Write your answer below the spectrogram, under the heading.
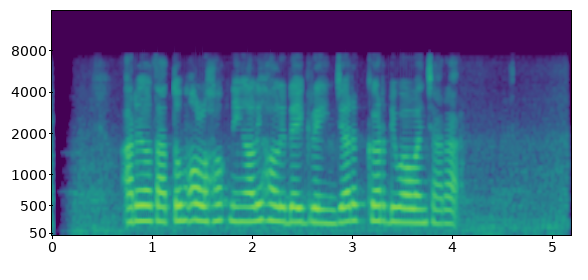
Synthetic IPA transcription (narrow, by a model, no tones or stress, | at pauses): ʔaɾilt̪at̪umɔlɔɦɔk̚niŋaliɦɔlidajɡɾejɲd͡ʒərkɨrdiwawaɲt͡ʃaɾa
